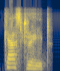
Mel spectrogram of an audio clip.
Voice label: "castrate", Indian

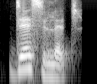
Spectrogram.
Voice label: "desolate", Indian

